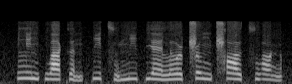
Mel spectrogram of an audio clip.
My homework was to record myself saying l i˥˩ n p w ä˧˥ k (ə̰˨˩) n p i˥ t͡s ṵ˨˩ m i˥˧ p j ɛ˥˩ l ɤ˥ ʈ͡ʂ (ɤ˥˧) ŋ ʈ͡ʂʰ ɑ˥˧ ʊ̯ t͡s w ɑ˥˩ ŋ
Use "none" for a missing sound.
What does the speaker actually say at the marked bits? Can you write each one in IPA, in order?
ə̰˨˩, ɤ˥˧

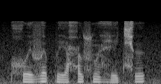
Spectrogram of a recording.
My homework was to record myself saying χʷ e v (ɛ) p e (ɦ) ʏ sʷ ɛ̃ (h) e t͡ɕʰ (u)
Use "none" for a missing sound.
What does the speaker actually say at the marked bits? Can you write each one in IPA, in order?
ɛ, ħ, ɦ, ʏ

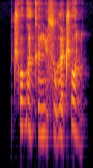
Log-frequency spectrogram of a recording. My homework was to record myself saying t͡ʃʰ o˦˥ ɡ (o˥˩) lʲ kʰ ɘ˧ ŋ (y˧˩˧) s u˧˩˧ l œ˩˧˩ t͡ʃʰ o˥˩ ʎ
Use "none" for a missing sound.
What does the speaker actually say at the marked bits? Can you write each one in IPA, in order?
o˥˩, y˧˩˧

